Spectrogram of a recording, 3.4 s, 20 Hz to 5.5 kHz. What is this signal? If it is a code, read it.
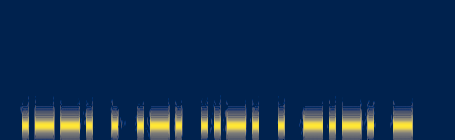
Morse code, heard as a keyed tone, about 25 wpm, 600 Hz. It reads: PERFECT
